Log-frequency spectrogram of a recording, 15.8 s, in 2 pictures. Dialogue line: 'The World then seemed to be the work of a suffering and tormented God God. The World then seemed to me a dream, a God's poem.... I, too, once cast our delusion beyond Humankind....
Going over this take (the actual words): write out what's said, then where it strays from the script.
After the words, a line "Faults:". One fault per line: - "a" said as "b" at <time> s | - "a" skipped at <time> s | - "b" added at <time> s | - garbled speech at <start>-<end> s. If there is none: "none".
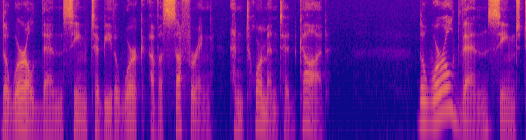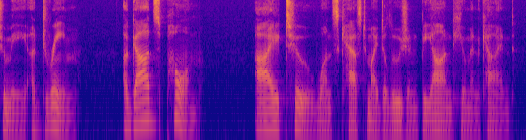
'The World then seemed to be the work of a suffering and tormented God. The World then seemed to me a dream, a God's poem.... I, too, once cast my delusion beyond Humankind....
Faults:
- "God" skipped at 4.9 s
- "our" said as "my" at 13.4 s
